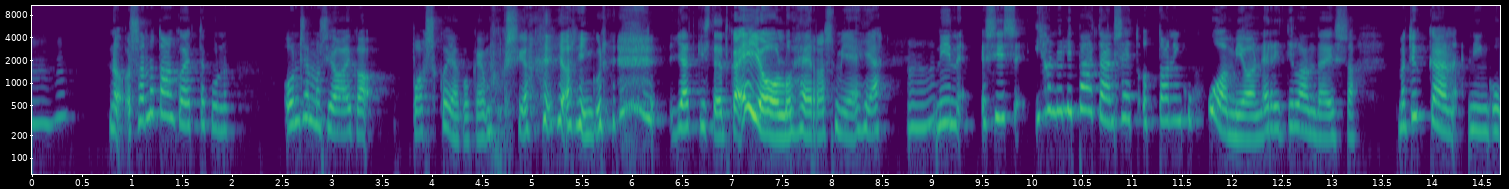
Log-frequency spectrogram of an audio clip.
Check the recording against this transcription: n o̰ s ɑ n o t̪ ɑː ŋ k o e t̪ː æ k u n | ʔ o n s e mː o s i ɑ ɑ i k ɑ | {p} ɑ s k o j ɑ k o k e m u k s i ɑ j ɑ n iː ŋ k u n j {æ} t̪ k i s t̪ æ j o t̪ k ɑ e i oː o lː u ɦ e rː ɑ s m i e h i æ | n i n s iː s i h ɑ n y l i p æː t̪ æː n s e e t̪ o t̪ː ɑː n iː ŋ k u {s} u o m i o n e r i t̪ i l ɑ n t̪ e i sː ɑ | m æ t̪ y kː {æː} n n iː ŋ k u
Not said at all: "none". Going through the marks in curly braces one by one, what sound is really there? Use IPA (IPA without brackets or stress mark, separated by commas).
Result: p, æ, h, æː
